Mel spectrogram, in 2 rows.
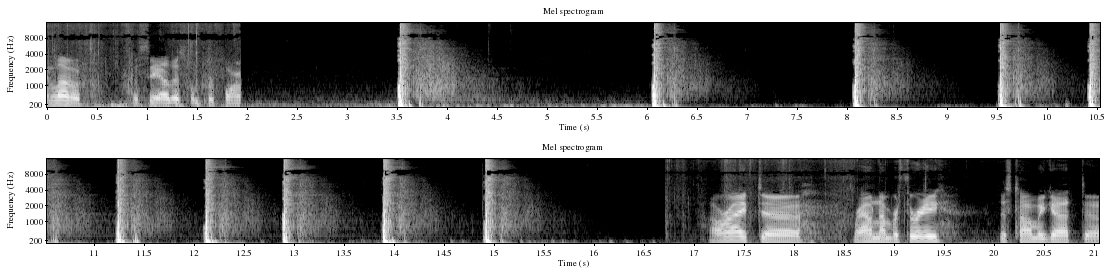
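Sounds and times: pistol shots with echo: 0:03.5 - 0:04.2, 0:06.1 - 0:06.6, 0:08.0 - 0:08.6, 0:09.5 - 0:15.4.

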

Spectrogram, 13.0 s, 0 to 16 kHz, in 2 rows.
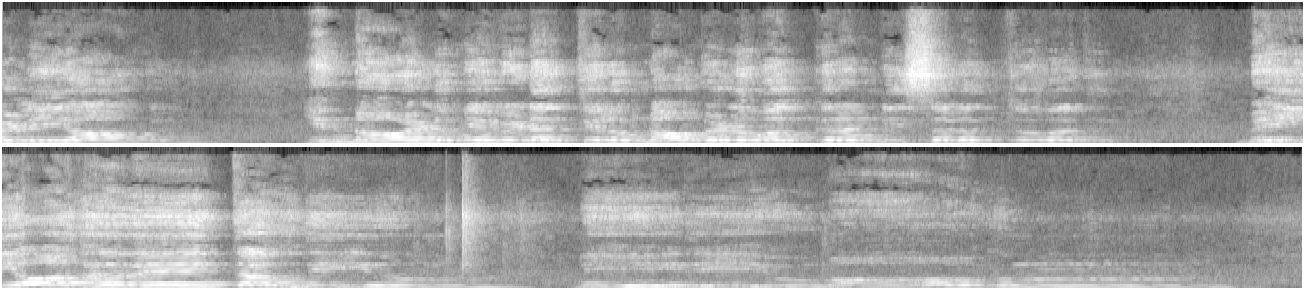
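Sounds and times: man chanting: 0:00.0 - 0:12.8
breath: 0:05.8 - 0:06.2.

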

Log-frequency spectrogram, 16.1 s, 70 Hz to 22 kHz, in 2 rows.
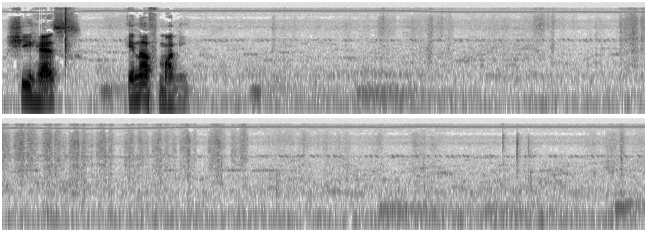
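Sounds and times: whiteboard wiping: 0:07.7 - 0:11.2.

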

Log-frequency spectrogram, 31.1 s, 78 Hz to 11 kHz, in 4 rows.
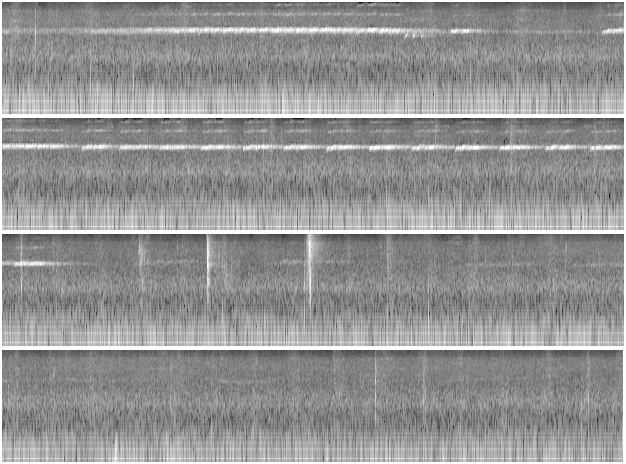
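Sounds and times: high-pitched whistling animal call: 0:01.8 - 0:06.0.

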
